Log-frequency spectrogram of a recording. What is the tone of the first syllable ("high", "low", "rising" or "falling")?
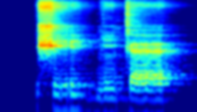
high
